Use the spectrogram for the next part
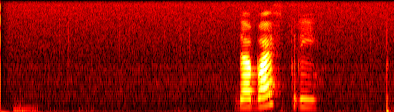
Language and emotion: Russian, neutral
